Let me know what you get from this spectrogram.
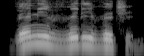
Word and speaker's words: Veni, Vidi, Vici: You know, so Veni, Vidi, Vici.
